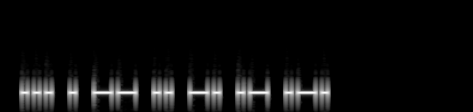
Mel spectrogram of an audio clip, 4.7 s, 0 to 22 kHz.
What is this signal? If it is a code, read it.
Morse code, heard as a keyed tone, about 20 wpm, 700 Hz. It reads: SEMINAR
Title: 7 Letter Words - First 3 Letters Given - 20wpm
